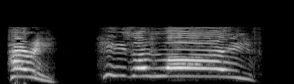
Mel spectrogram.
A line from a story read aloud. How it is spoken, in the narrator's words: The yell of shock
